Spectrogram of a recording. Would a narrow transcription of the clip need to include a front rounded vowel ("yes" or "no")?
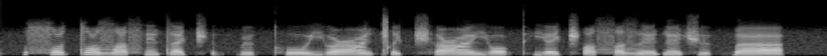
yes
